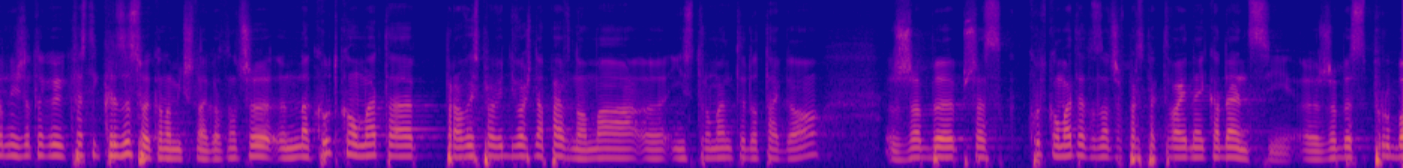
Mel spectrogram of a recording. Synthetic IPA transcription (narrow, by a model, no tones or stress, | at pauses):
ɔd̪ɲed͡ʑd̪ɔt̪ɛɡɔikfɛst̪ʲjikɾɘzɘsuɛkɔnɔmʲit͡ʂnɛɡɔt̪ɔznat͡ʂɘnakɾut̪kɔ̃w̃mɛt̪ɛpɾavɔispɾavʲjd̪lʲivɔɕt͡ɕnapɛvnɔmainst̪ɾumɛnt̪ɘd̪ɔt̪ɛɡɔ | ʐɛbɘpʂɛs | kɾut̪̚kɔ̃w̃mɛt̪ɛt̪ɔznat͡ʂɘfpɛɾspɛkt̪ɘvajɛd̪nɛjkad̪ɛnt̪sʲjḭʐɛbɘspɾub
